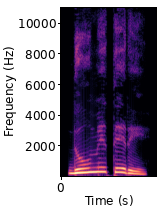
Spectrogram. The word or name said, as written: ದೋಮೆತೆರೆ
